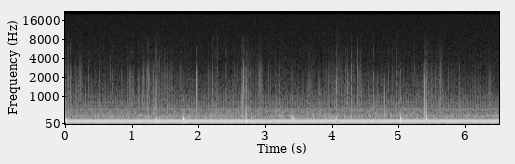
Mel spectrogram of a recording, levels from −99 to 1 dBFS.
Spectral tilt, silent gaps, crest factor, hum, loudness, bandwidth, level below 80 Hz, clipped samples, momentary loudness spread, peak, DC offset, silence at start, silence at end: -11 dB/octave; none; 16 dB; none; -21 LUFS; 2.6 kHz; -36 dBFS; under 0.1%; 1 LU; -4 dBFS; under 0.1%; 0 s; 0 s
